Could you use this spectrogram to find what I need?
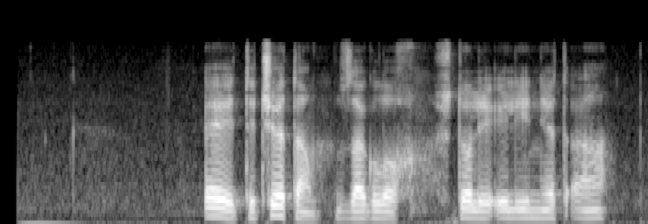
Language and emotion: Russian, angry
